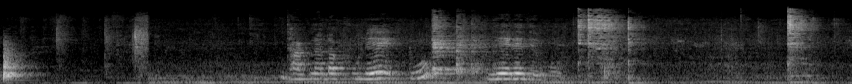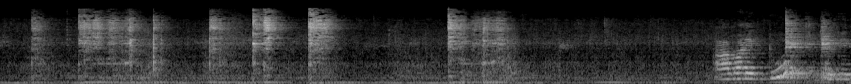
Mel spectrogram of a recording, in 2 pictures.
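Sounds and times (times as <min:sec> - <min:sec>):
metal spatula scraping steel pan: 0:05.7 - 0:07.0, 0:07.8 - 0:12.0, 0:13.0 - 0:13.8.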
